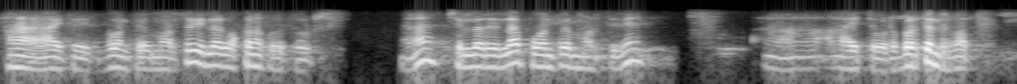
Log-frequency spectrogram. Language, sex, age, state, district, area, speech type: Kannada, male, 60+, Karnataka, Dharwad, rural, conversation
